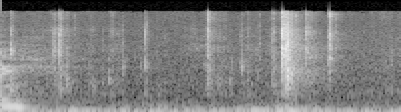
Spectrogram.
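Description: Light scattered plastic clicks and one sharper clack about a second and a half in, as a Honda Civic steering wheel's wiring connectors are pulled through the hub and the wheel comes off the steering column.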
